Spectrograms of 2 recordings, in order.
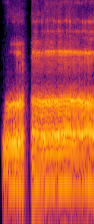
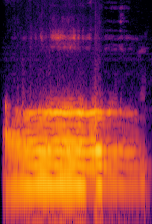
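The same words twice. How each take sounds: First: Dropped-down chant tone. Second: Long, low sustained "oh"; held chant tone. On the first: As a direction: drop to a deep, resonant "oh" and sustain it. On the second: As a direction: hum out one steady low note. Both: Shown as a demonstration. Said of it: "Drop that down a little".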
